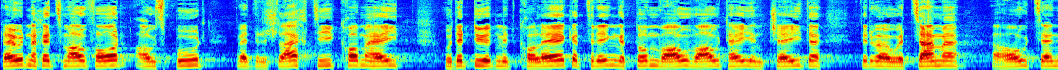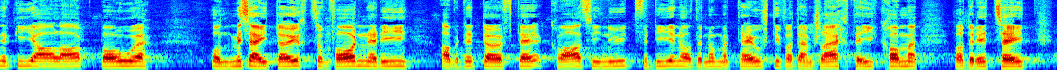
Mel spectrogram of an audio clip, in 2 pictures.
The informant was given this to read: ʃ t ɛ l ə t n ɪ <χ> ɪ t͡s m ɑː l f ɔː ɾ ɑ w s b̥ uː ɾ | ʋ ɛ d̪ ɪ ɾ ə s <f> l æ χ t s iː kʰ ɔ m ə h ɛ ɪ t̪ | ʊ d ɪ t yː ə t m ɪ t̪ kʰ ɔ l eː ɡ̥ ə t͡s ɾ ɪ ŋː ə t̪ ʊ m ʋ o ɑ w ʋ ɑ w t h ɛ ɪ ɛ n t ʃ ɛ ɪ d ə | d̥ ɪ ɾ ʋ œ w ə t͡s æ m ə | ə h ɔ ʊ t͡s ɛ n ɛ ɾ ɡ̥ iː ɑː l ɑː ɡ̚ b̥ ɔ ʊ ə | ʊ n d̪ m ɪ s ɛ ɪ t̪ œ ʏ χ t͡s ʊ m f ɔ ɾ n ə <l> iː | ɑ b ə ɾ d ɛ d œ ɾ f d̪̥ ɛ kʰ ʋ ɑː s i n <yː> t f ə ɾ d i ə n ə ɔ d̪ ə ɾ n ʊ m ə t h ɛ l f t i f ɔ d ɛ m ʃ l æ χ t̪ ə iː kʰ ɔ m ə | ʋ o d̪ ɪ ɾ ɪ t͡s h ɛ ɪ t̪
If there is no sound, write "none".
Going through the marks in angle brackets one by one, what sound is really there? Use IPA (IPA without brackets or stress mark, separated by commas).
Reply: χ, ʃ, ɾ, yː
